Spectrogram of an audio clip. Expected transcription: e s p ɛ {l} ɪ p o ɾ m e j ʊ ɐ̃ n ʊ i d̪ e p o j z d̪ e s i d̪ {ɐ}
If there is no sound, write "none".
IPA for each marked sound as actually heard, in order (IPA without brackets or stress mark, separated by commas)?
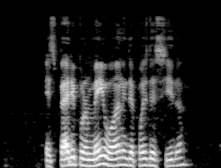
ɾ, ɐ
